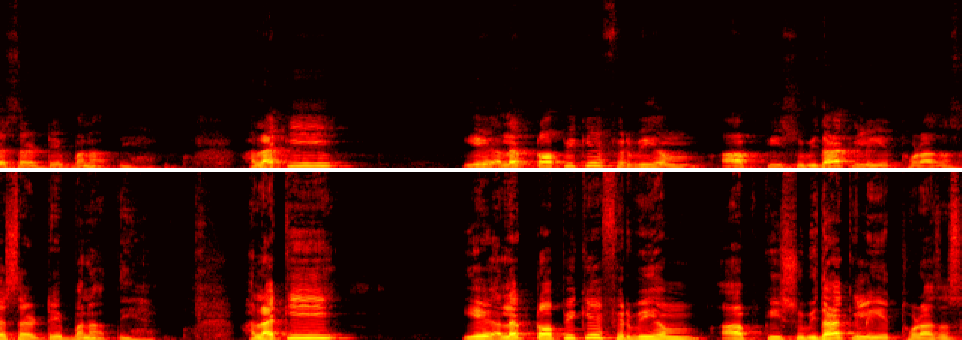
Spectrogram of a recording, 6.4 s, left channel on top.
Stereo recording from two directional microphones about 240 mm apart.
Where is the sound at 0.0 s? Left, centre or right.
Right.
